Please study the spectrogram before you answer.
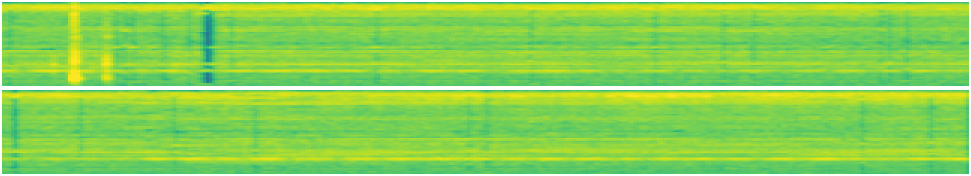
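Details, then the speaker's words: Vintage Mitsubishi hard drive labelled bad: faint steady spindle whine with a couple of light head clicks at start; runs evenly, seems to work and parked heads at power-off. "well that seems okay yeah it even returned to park when I turned it off wow okay that one seems like it's working"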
